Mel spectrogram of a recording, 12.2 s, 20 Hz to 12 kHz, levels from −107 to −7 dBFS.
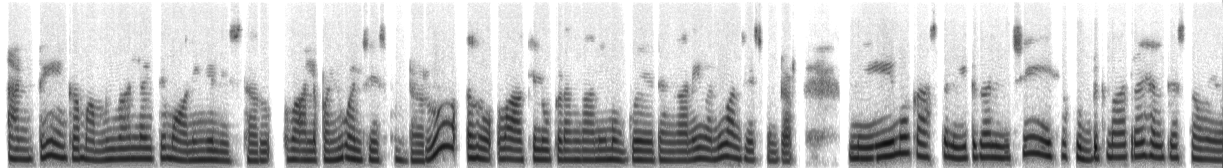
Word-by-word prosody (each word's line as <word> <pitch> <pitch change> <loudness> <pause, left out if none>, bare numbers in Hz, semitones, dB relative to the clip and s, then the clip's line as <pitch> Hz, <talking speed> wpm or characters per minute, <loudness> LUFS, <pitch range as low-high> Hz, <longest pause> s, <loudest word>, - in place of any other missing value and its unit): అంటే 205 +3 -2 0.2
ఇంకా 230 -2 -1
మమ్మీ 190 0 -2
వాళ్ళైతే 215 +1 0
మార్నింగే 190 0 0
లేస్తారు. 175 0 -5 0.3
వాళ్ళ 185 -1 0
పని 190 +1 +1
వాళ్ళు 205 -4 +2
చేసుకుంటారు. 185 +2 -2 0.4
ఆహ్, 225 -1 +3 0.2
వాకిలి 200 0 0
ఊకడం 190 -1 -2
గాని, 190 +1 0
ముగ్గు 190 0 -2
వేయటం 185 0 -2
గాని 180 +2 -1
ఇవన్నీ 210 +2 0
వాళ్ళు 225 -3 -1
చేసుకుంటారు. 175 -2 -6 0.6
మేము 250 +8 +5
కాస్త 250 -2 -3
లేట్‌గా 240 +2 +1
లేచి, 230 +8 -1 0.5
ఫుడ్‌కి 220 +2 +1
మాత్రమే 255 +2 0
హెల్ప్ 235 0 0
ఇస్తాము. 210 -3 -3
మేము 185 - -2
200 Hz, 140 wpm, -25 LUFS, 185-225 Hz, 0.6 s, మేము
